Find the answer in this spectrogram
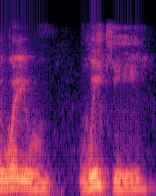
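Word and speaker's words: vici: well anyway when witty weaky was what apparently uh Caesar said that and uh the letter V the letter V in Latin is pronounced like a w so Winnie when he W weaky uh I came I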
